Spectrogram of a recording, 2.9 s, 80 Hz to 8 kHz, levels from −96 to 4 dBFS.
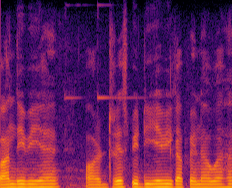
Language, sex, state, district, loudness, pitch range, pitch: Hindi, male, Chandigarh, Chandigarh, -18 LUFS, 125-135 Hz, 130 Hz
